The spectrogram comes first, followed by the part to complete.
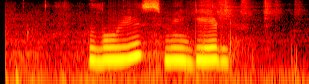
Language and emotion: Russian, sad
